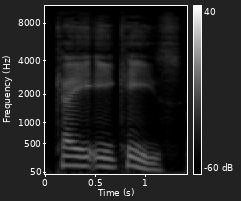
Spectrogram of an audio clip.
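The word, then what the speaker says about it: keiki: say children in Hawaiian ke keys were the accent on the first syllable okay Li ke ke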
